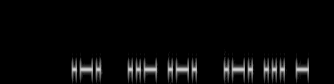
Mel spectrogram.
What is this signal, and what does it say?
Morse code, heard as a keyed tone, about 40 wpm, 700 Hz. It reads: R UR RST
